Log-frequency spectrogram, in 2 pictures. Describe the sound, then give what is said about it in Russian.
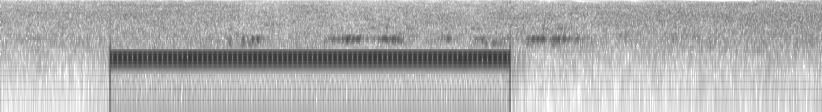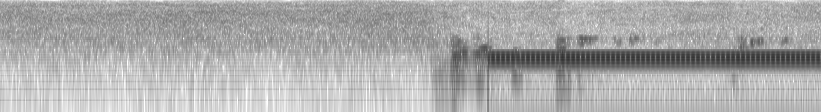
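A steady telephone tone sounds for about two seconds, stops, then after a stretch of faint hiss and brief murmuring it returns, loud and unbroken, to the end. “Он был телефон.”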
